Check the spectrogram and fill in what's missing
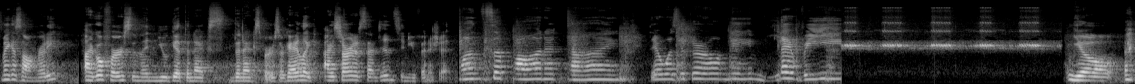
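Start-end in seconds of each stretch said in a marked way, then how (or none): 4.6-8.4 storybook opening. Pretend. Starting a make-a-song game.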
